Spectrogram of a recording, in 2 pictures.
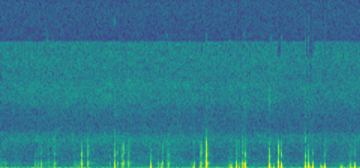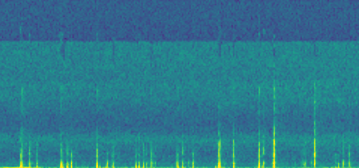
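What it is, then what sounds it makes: Rubber phone case. Long nails tap fast on a small, hollow, empty teal rubber phone case held close to the mic and partly hidden by hands. The result is a rapid, uneven stream of soft, dull, low thuds with almost no ring.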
